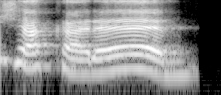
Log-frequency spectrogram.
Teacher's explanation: Em jacaré, o mais forte é o ré, tá até acentuado, né? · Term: oxítona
